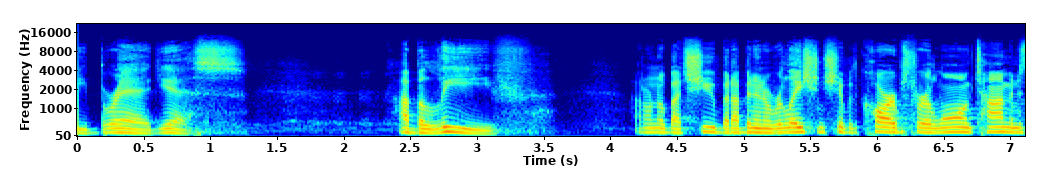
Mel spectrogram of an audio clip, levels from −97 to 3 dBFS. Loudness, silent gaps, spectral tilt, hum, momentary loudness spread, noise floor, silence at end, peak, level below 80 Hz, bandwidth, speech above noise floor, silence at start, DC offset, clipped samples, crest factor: -28 LUFS; none; -5.5 dB/octave; none; 11 LU; -71 dBFS; 0 s; -10 dBFS; -70 dBFS; 12.5 kHz; 44 dB; 0 s; under 0.1%; under 0.1%; 20 dB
